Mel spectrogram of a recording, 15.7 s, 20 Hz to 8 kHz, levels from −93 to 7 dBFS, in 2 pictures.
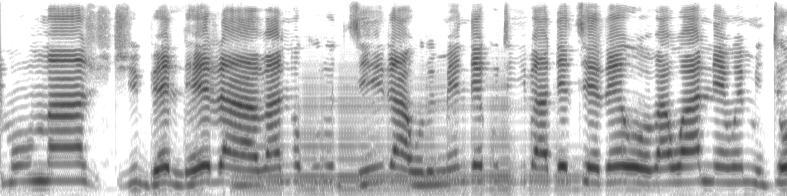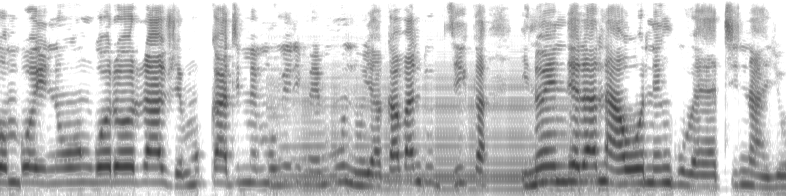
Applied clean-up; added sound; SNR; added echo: neural mask model RNNoise.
